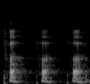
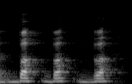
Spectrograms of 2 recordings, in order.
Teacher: The big difference is that the P is voiceless, P, P, P. There's no vibration. And the B, the B, B, B, is a voice sound.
